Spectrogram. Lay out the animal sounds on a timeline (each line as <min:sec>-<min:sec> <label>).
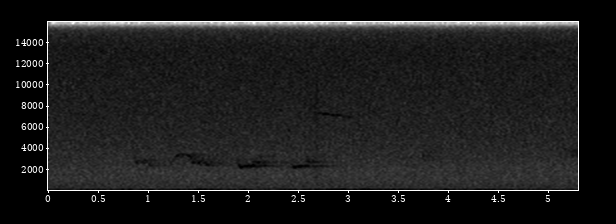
0:00.8-0:02.8 American Robin (Turdus migratorius)
0:02.7-0:03.2 Hermit Thrush (Catharus guttatus)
